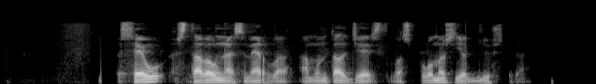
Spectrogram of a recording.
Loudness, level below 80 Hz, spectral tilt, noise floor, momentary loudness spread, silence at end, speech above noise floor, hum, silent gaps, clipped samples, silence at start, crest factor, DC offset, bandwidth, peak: -20 LUFS; -42 dBFS; -5 dB/octave; -64 dBFS; 13 LU; 0.75 s; 44 dB; none; none; under 0.1%; 1.2 s; 20 dB; under 0.1%; 7.8 kHz; -2 dBFS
